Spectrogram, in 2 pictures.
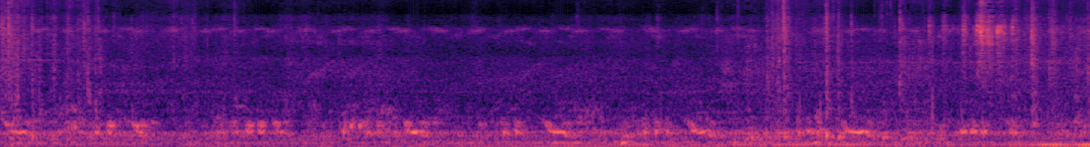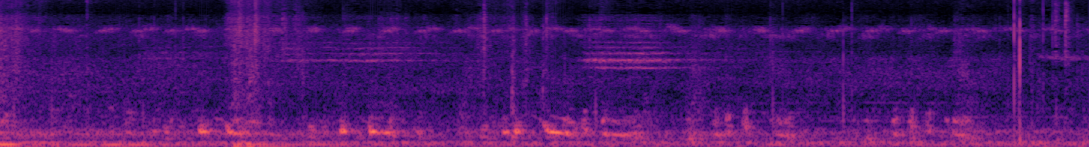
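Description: Domestic pigeons cooing: a steady run of low, repeated coos throughout.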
